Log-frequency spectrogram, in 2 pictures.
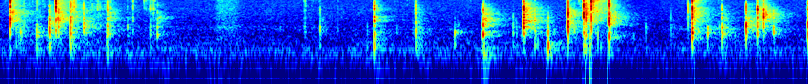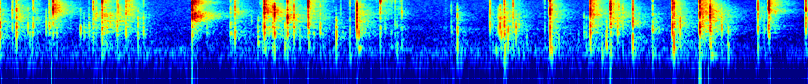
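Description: Long teal nails squeeze and scratch a medium clear plastic bag with a purple label, full of flour or grain. The bag gives off dense, crisp crinkling in quick, bright bursts with almost no low end, each crackle cutting off sharply.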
